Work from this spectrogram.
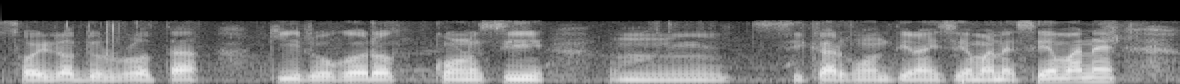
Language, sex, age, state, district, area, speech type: Odia, male, 18-30, Odisha, Subarnapur, urban, spontaneous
